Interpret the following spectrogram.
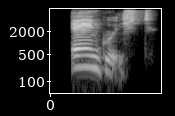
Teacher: the sound is not ending with D sound it's ending with t sound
